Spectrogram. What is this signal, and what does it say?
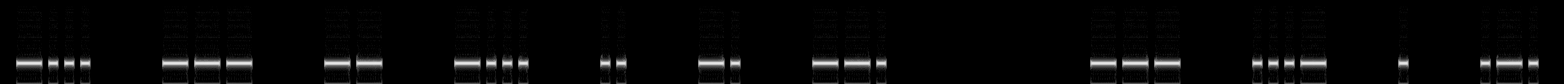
Morse code, heard as a keyed tone, about 15 wpm, spaced as for 8 wpm, 1000 Hz. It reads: BOMBING OVER
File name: qotdfiles / 8wpm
